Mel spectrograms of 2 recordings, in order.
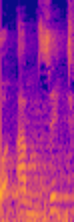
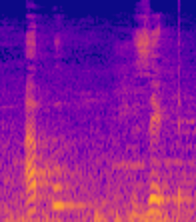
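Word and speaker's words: opposite: अपोजिट जो हम word बोलते हैं, एक्चुअली ये गलत प्रोनाउंसिएशन है. अपोजिट नहीं होता है, वो अपोजिट होता है. क्या होता है इसका सही प्रोनाउंसिएशन? अपोजिट.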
